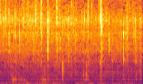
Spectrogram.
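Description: Chana dal fries in oil until golden for tamarind rice, a faint, close sizzle with tiny crackling pops and light spatters over a couple of seconds.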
